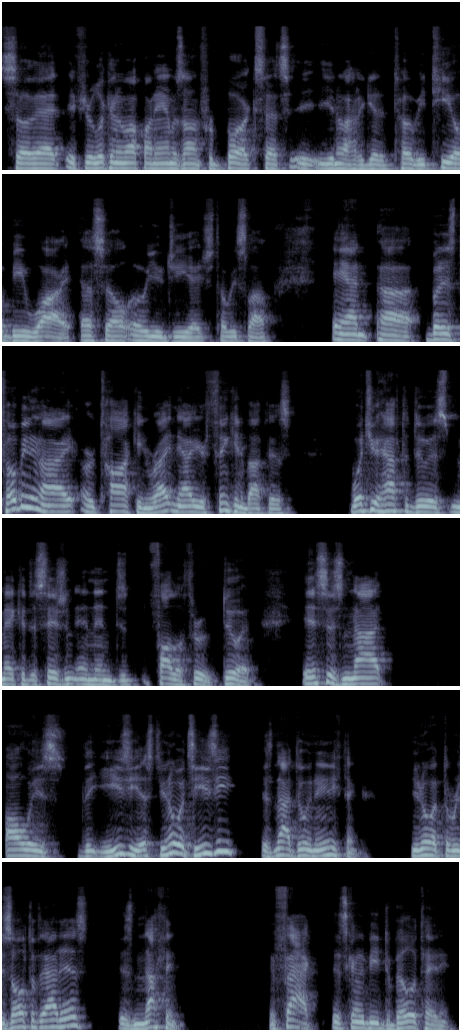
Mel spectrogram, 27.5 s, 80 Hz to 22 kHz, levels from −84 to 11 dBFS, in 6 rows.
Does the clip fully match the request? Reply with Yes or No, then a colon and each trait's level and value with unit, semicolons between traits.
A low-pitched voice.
Yes: low, 125 Hz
